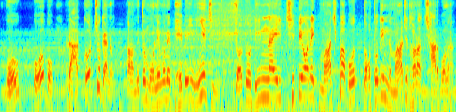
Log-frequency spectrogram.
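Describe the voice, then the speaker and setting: A man voicing a stubborn but cheerful henpecked village husband in a cartoon, coaxing and excitable. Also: on the high side, normal speed, over music, close to an everyday voice. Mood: pleading, muttering. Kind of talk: exaggerated Bengali cartoon voice acting.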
